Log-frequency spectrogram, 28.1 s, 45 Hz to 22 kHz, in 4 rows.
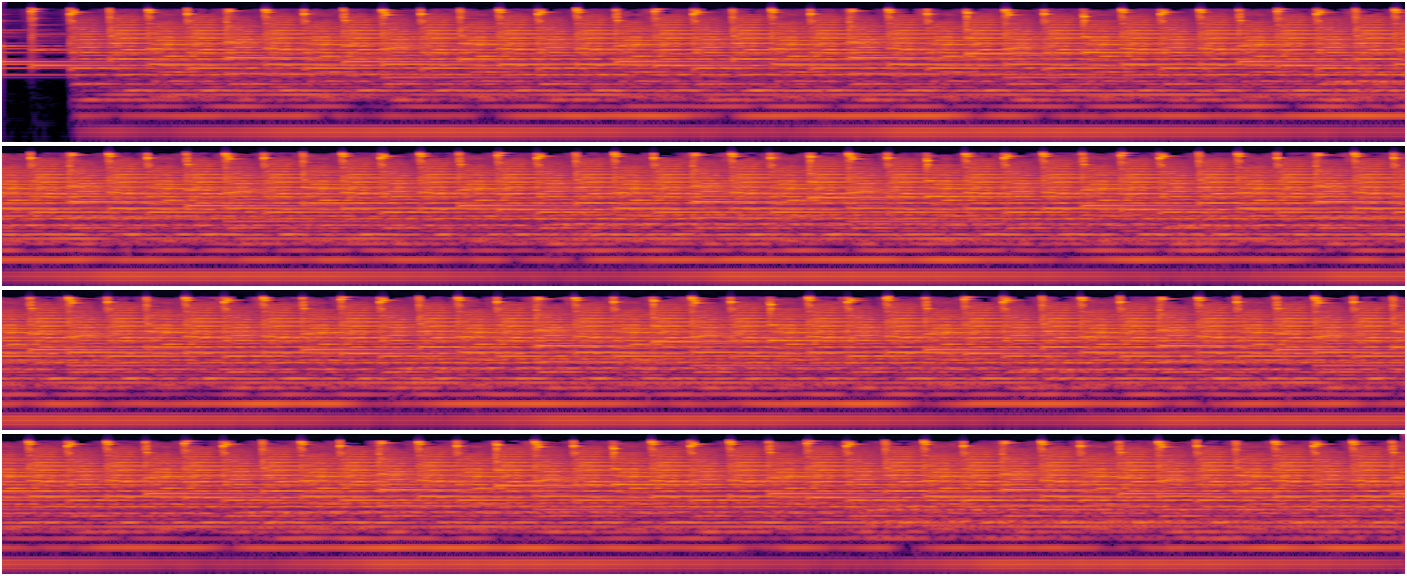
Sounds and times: Scary music: 0.4s - 28.0s.

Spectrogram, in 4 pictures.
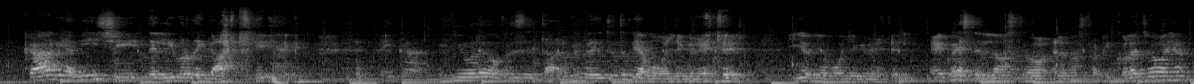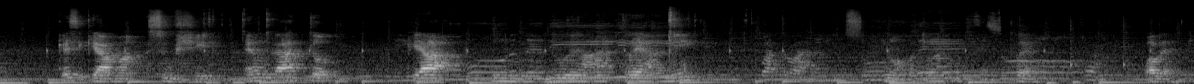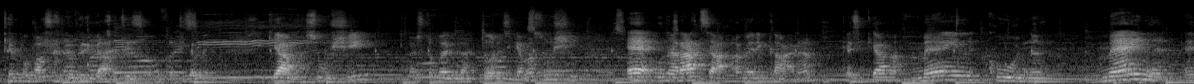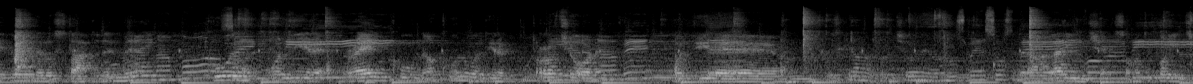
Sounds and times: Music: 0.0s - 47.7s
Speech: 0.3s - 3.0s, 3.8s - 11.9s, 12.5s - 15.4s, 16.0s - 26.0s, 26.6s - 47.7s.

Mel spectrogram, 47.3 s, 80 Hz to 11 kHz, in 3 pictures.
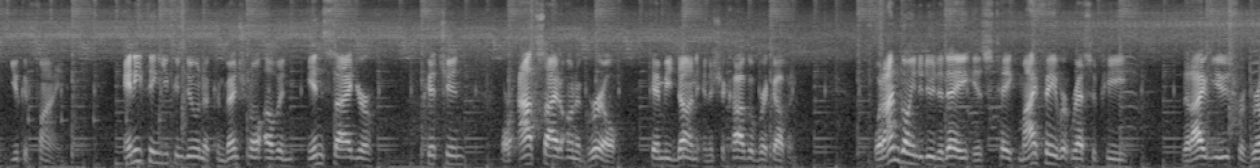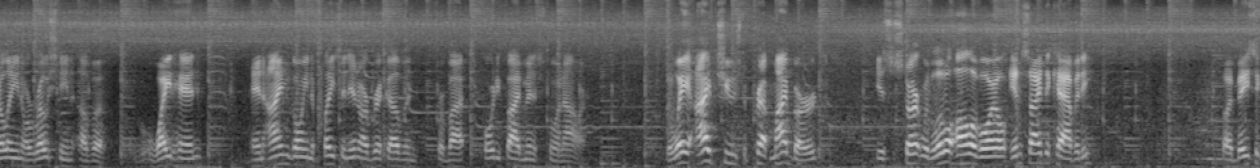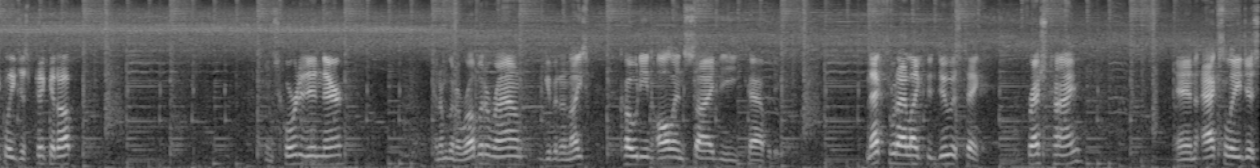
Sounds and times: Speech: 0.0s - 0.9s, 1.6s - 4.7s, 5.4s - 10.0s, 11.0s - 14.2s, 14.8s - 18.3s, 18.9s - 23.2s, 24.1s - 26.0s, 26.8s - 29.4s, 31.0s - 32.5s, 34.8s - 35.9s, 37.0s - 41.3s, 42.4s - 45.1s, 46.2s - 47.2s
Music: 0.0s - 47.2s.

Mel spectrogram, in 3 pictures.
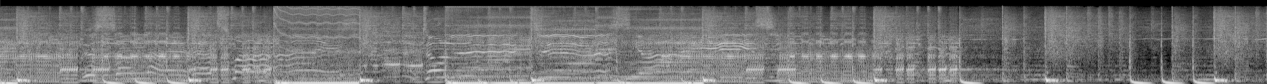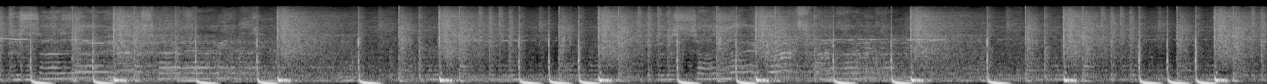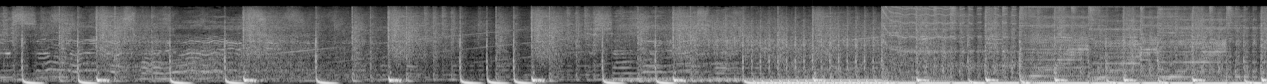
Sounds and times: Dubstep: 0.0s - 38.0s.

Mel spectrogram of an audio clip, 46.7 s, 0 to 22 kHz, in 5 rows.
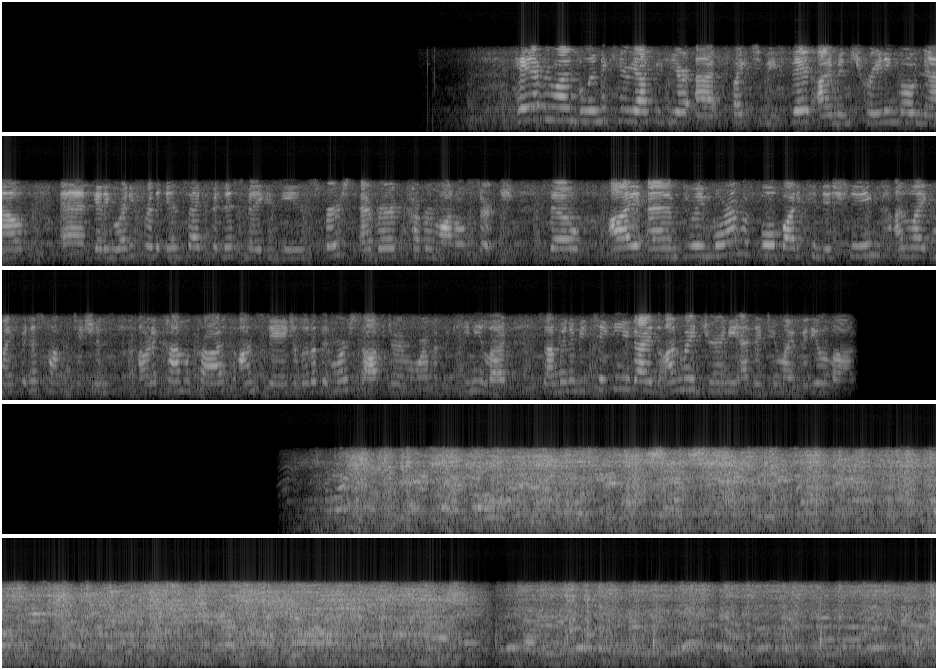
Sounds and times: Speech: 5.2s - 27.2s.

